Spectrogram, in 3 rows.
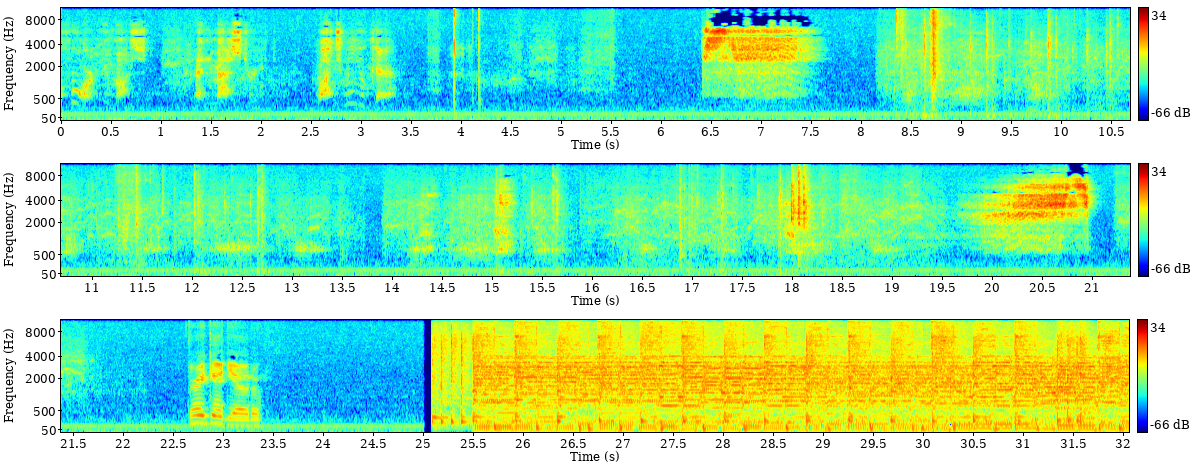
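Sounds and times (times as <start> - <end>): electronic lightsaber sound effects: 6.4 - 21.6.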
